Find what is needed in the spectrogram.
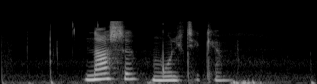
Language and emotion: Russian, neutral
